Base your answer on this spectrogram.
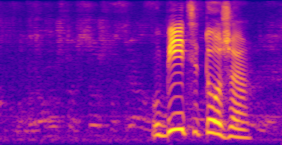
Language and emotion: Russian, angry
